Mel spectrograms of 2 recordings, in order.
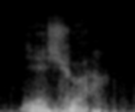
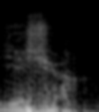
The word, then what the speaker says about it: Yeshua: no, él se llamaba Yeshua. Y como los hebreos no tenían vocales, entonces era más difícil tratar de pronunciar ese nombre porque es Y SH UA. Ah, no. Ah, no. Y SH. Yeshua.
